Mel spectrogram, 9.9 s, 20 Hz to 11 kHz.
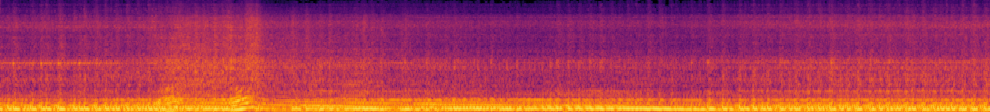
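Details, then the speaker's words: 1999 Ski-Doo MXZ 670 HO two-stroke snowmobile, air box off, after a slight turn of the carburetor idle screws to drop the idle: a throttle blip, then a steady, even burble at the lower idle with no misses; normal idle. "all right see i messed with the throttle screw or the idle screws just a little bit drop the idle down so now she's more friendly for trail riding"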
